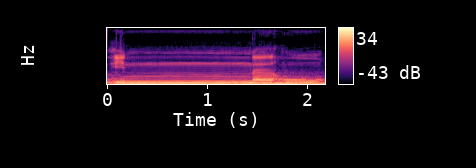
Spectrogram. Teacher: ada huruf nun yang bertasydid seperti yang kita pernah sampaikan, maka dia didengungkan, ditahan terlebih dahulu.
